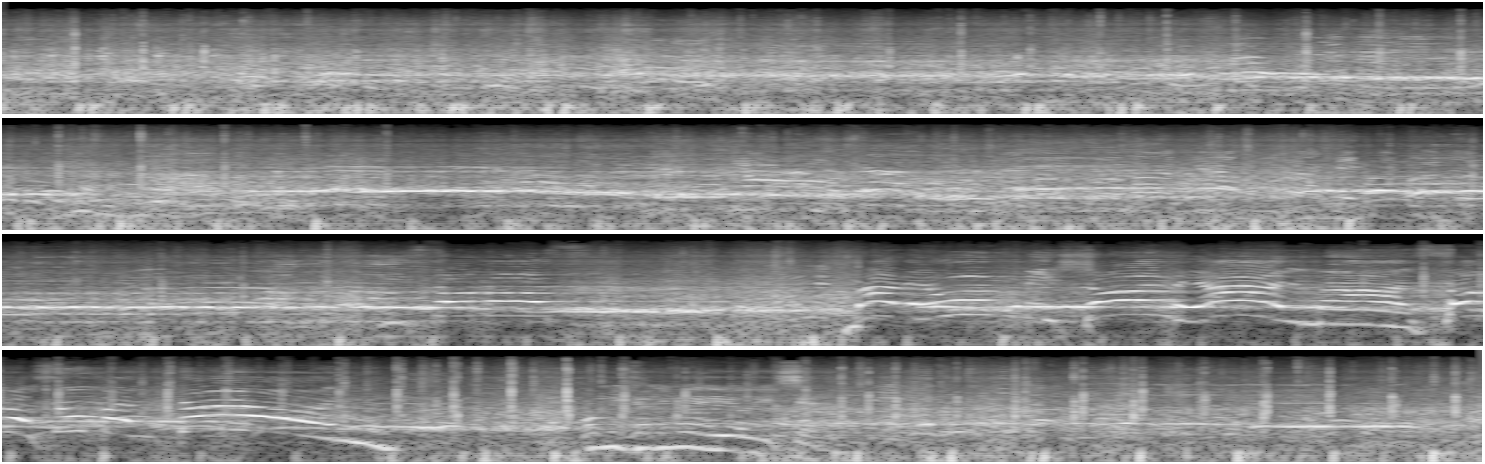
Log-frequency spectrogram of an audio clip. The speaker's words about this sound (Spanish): Compañeros Omar Núñez y Paola Barrientos en el escenario, fuerte el aplauso para ellos, por favor.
